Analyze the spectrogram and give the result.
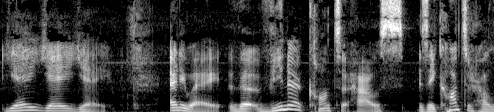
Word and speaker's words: Wiener: but it is the Wiener Konzerthaus, which I think that's literally just concert house in Austrian German. And Wiener, W-I-E-N-E-R, I'm pronouncing as a V because I think that's what they do over there.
